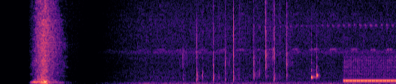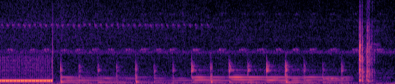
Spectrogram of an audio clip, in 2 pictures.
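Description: A brief whoosh, then a run of dialing clicks and a steady tone, followed by several seconds of warbling telephone ringing that ends with a sharp click as the line picks up. No voices.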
